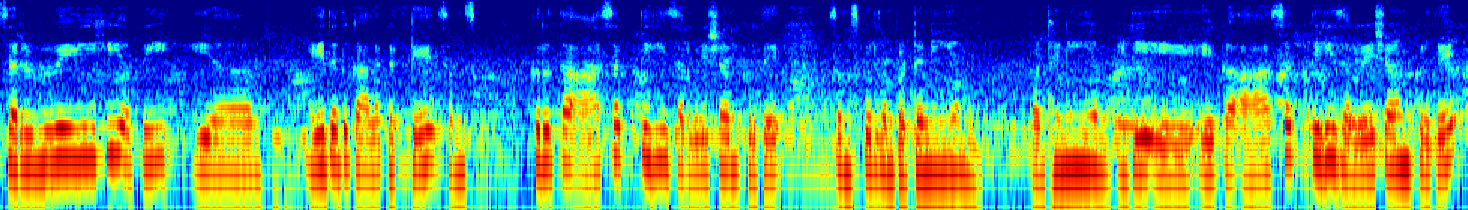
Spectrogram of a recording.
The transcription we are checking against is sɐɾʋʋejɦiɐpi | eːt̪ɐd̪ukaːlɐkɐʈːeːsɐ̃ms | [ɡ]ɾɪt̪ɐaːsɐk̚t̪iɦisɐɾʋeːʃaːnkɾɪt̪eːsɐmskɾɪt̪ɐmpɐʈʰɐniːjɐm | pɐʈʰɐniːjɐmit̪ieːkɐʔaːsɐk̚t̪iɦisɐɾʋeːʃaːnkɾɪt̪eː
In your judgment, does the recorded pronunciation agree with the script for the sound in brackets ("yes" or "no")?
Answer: no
